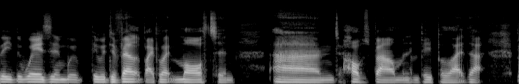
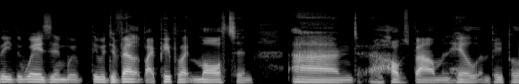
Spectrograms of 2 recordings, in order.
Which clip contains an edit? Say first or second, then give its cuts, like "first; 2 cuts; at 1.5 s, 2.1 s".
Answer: first; 3 cuts; at 1.6 s, 3.4 s, 4.1 s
